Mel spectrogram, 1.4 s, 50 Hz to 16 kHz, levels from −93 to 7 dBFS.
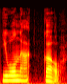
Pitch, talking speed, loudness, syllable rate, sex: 165 Hz, 175 wpm, -18 LUFS, 4.0 syllables/s, female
